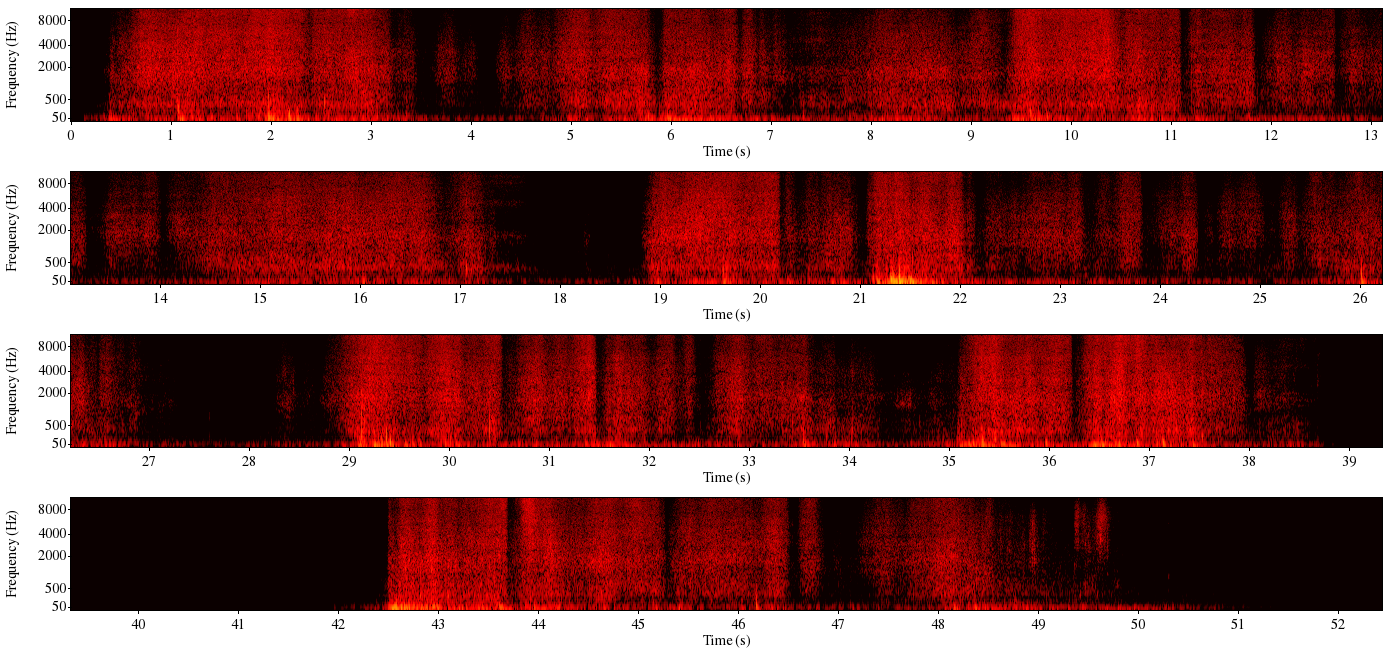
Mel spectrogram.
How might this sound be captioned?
A denim jacket and a wool coat rubbed together to recreate the sound of a hug for an audio drama. Recorded in an iso booth with a large diaphragm condenser microphone and de-noised.
Cloth, Fabric, Foley, Rustling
